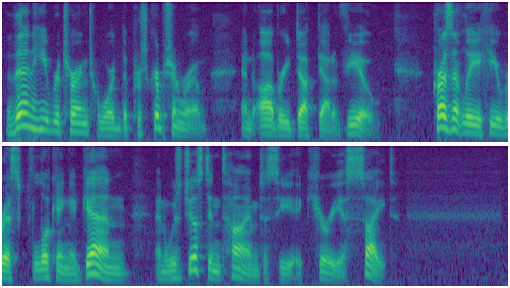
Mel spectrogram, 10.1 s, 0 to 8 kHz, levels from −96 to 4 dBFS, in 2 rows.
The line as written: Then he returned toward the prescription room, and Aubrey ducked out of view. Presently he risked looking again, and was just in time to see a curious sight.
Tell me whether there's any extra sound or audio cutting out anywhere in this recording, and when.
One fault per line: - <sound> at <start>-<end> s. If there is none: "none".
none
